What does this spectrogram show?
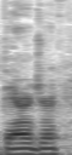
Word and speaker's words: Dareringer: Now this one, I thought it was pronounced Dareringer. Annie correctly pointed out it's Dareringer. Like the 70s band. Right, Dareringer, like the 70s band.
